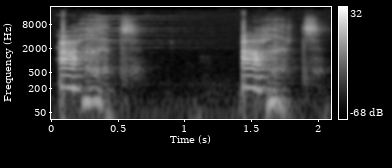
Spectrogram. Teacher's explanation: So it's not ich, at least not in high standard German. The other CH sound, which we call ach laut, is produced here in the back of your throat.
